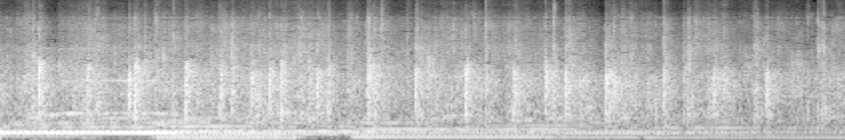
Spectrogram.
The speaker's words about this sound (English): Can you clap your hands and give God praise?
